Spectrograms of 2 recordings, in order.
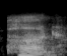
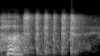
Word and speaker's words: Pad: The 4 syllables are Om, Mani, Pod. Remember, it's not pod, it's pod, da, da, da, da, da. Not like tack, but like dog.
